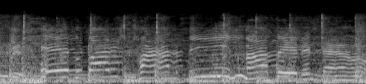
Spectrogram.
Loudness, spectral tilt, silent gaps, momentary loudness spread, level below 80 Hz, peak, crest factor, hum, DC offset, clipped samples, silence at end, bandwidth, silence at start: -18 LUFS; -5.5 dB/octave; none; 4 LU; -38 dBFS; -8 dBFS; 10 dB; none; under 0.1%; under 0.1%; 0 s; 12 kHz; 0 s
